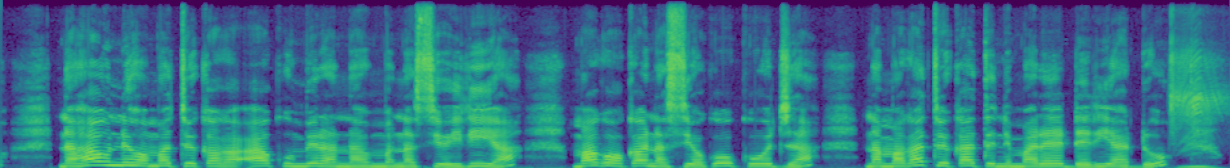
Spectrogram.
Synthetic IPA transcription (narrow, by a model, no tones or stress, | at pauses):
naɦaunehɔmatwekaɣaʔakumeɾanasjɔiɾiamaɣɔkanasjɔɣokod͡ʒanamaɣatwekaːtenemaɾɛdɛɾiado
